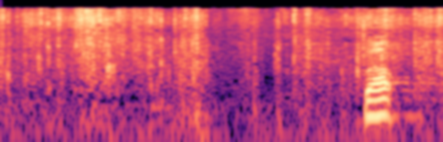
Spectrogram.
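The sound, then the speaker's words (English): A crinkly plastic bag holding all the pieces of an alarm clock being rummaged through, with bursts of rustling and crackling that rise and fall unevenly, ending in a brief louder rattle. “See, in this bag, I have placed all of the pieces to an alarm clock.”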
